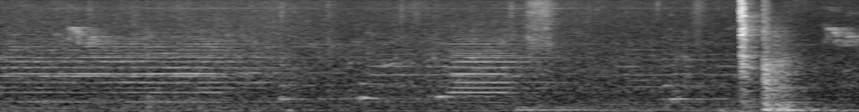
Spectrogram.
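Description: Background music holding a steady chord, then a few short notes. Just before the end comes a single loud thud of a bedroom door being pushed shut.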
